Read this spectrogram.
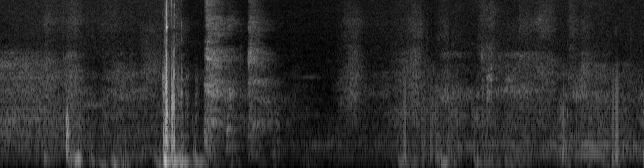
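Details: A single sharp cough over background music, room noise and faint talk, from a person who has trouble sitting for long and coughs often, during a bone-cracking (manual manipulation) session; cough.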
